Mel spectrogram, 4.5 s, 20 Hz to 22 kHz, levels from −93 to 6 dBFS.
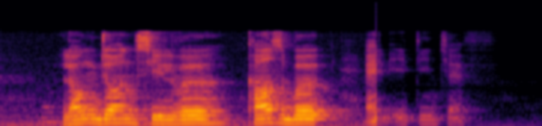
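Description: From 3.13 s to the end, one channel has likely been inverted, so whatever the two stereo channels share cancels when they are summed to mono. The centred speech falls by about 21 dB, leaving only a faint residue of the difference between channels.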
